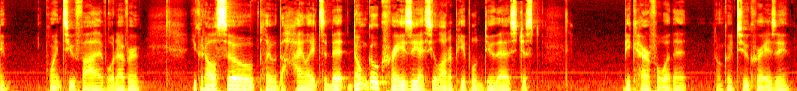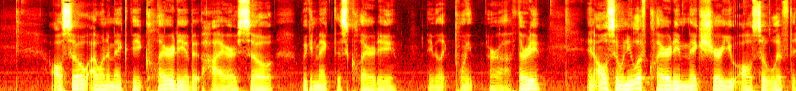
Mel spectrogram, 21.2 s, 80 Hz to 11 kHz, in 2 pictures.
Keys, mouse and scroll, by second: 3.3-10.9 drag, 12.7-17.9 drag, 19.7 click.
